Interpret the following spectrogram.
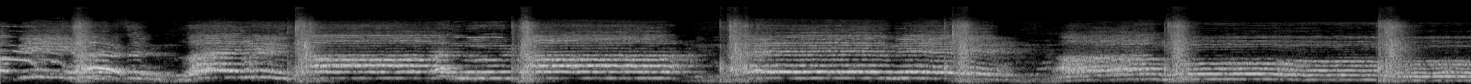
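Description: A group of men chanting a noha lament in unison, with a sharp collective chest-beating strike (matam) about every two seconds.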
